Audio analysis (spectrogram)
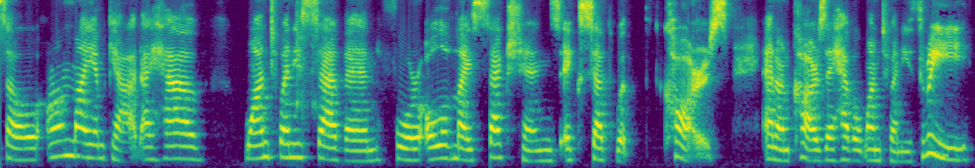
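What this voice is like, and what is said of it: Non-native English accent. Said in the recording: “You are an English as a second language student ... your accent”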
